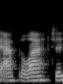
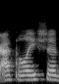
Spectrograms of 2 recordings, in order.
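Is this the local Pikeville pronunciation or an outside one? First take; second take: local; outside. First: It is said the way locals say it. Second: It is said the way outsiders say it.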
